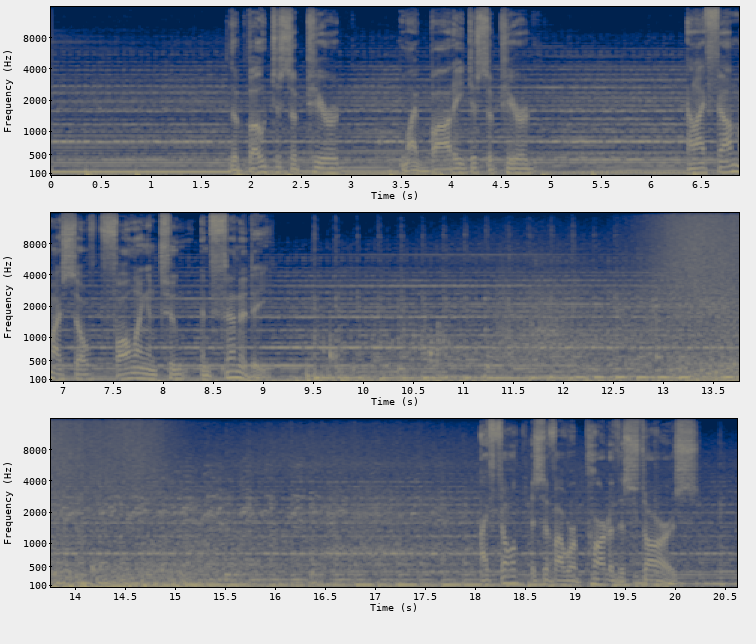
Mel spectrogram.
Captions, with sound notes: The boat disappeared, my body disappeared, and I found myself falling into infinity. (uplifting music) (waves crash) (birds chirping) I felt as if I were part of the stars.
